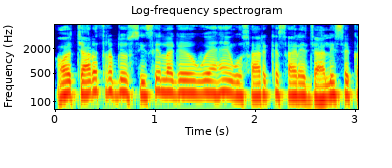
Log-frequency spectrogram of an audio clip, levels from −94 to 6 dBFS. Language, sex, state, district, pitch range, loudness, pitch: Hindi, male, Jharkhand, Palamu, 145-165 Hz, -15 LUFS, 155 Hz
